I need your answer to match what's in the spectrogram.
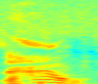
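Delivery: sudden high yelp of pain; sharp pained yelp. Real, not acted. Bitten by a playful puppy, a real yelp of pain. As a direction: cry out as the teeth catch you. Puppy bites during filming.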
